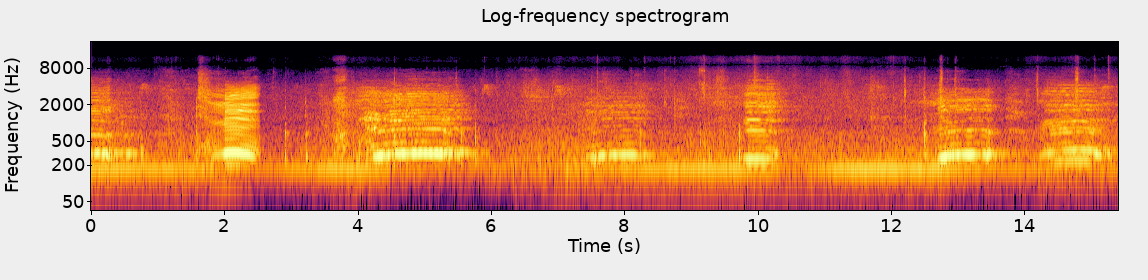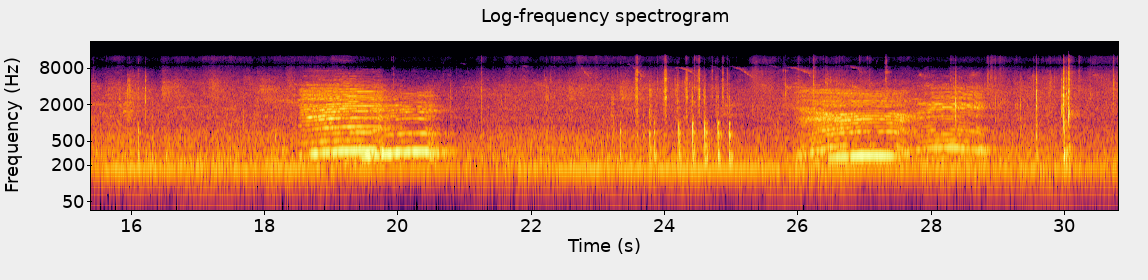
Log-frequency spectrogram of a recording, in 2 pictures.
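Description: Holstein heifers mooing, about nine separate calls of roughly a second each, over a steady low hum. A quick run of clicks comes about two-thirds of the way through.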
